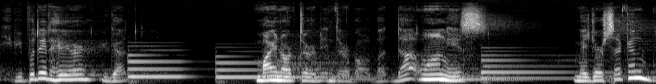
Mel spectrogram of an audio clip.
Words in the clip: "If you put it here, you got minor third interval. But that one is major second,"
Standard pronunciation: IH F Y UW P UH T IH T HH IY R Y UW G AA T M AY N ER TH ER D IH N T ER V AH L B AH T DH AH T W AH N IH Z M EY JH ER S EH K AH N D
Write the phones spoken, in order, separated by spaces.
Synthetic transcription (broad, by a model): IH F Y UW P UH T IH T HH IY R Y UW G AA T M AY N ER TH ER D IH N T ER B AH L B AH T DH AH T W AH N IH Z M EY JH ER S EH K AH N D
